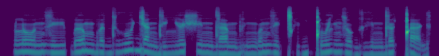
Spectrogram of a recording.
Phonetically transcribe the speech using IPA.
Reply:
l o n z i ɓ ə m b ə dʱ u ɟ æ n d i ʎ ɘ ʃ i n d æ m b i ŋ o n z i ǀʰ i ɡ ǃ u lʲ n z o ɡʱ i n d ə ǃ æ ɡ

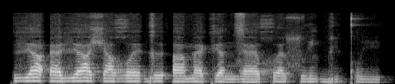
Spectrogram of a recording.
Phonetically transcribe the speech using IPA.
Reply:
vʲ a ʔ æ vʲ a ʃ a ʁʷ ɛ ɡ ɘ ʔ a m æ kʲ a n z æ χʷ æ sʷ i lʲ b i kʷʼ i

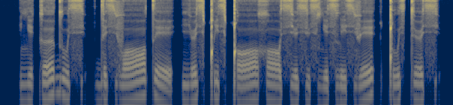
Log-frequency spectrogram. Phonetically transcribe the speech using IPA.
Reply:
ʎ e k əː d u sʲ | d e sʲ v ɔː t e | j ø sʲ ǃ i sʲ ǃ ɔː x ɔː sʲ ø sʲ u sʲ ʎ e sʲ l i sʲ v e | ǃ u sʲ t ø sʲ

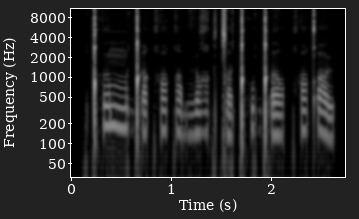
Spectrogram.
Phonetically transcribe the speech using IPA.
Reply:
ǃʰ ɵ mː ɵ ǃʼ e qʰ ɵ q a bʱ ʉ ʁ e q ǀ ɐ ǃʰ u ǃʼ ɐ w qʰ ɵ qʼ ʉ

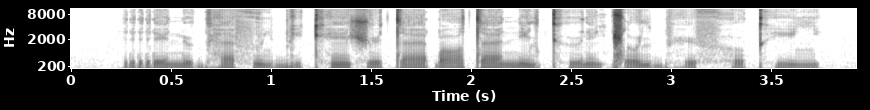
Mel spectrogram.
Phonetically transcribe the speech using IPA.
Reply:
r e˨ n ɯ˨ ɡʱ æ˨ f u˨ ʎ b i˨ kʰ ẽ˦ ʃ ø˨ t æ˨˦ ɓ ɑ˦ t æ˦ n i˦ lʲ kʰ ɯ˨ ɾ ẽ˨ ǁ o˨˦ lʲ bʱ ø˨ f h o˨ kʰ i˦ ʎ

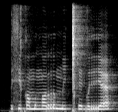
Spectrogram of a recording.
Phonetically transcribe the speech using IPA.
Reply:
sʲ ɒ k ɒ m o ŋ ɒ r o ŋ͡m i ǀʰ e ɡ o rʲ æ

